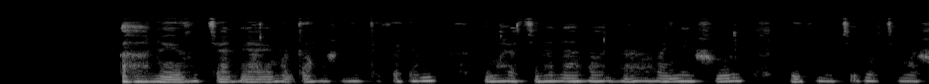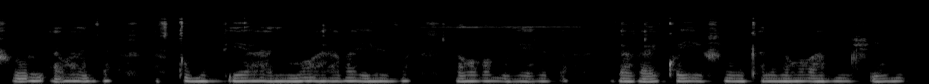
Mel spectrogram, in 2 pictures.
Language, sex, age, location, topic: Kinyarwanda, male, 25-35, Nyagatare, education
